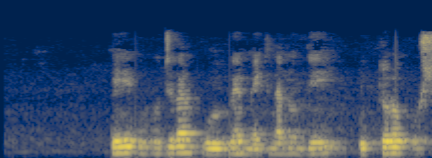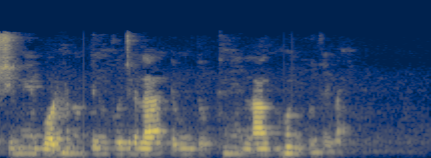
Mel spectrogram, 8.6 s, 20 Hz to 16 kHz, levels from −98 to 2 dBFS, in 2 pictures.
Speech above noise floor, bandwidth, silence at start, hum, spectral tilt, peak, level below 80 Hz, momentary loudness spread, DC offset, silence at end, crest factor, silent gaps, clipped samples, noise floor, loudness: 44 dB; 7.8 kHz; 1.1 s; none; -5.5 dB/octave; -2 dBFS; -62 dBFS; 20 LU; under 0.1%; 0.9 s; 18 dB; none; under 0.1%; -64 dBFS; -19 LUFS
